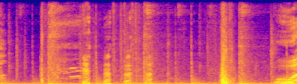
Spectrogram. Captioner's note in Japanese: 笑い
